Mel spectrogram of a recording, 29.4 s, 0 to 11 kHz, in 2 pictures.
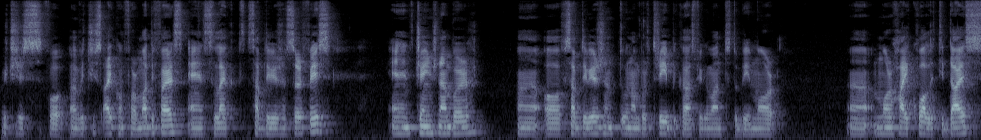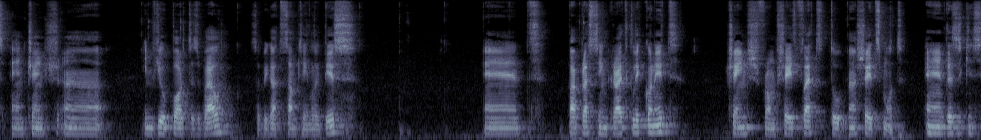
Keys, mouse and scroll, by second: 3.0 click, 4.3 click, 9.6 click, 16.8 click, 17.3 click, 18.3 middle click, 19.6 shift+middle click, 20.1 middle click, 21.4 middle click, 22.4 middle click, 23.4 right click.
